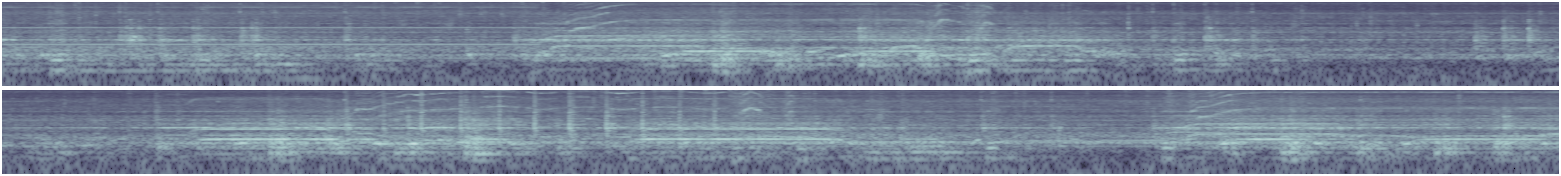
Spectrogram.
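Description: Raimondi tower crane's electric drive motors heard from the operator's cab, over a steady hum. Three times a whine rises in pitch as a motor is ramped up, holds at a steady pitch for a few seconds, then falls away: about five seconds in, about seventeen seconds in, and near the end.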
